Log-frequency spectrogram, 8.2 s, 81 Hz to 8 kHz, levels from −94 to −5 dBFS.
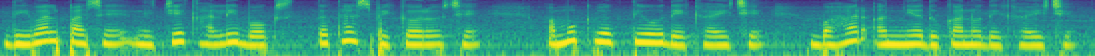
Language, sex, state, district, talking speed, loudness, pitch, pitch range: Gujarati, female, Gujarat, Valsad, 125 wpm, -13 LUFS, 215 Hz, 205-245 Hz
